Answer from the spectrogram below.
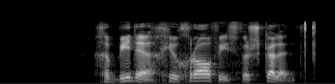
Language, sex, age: Afrikaans, male, 19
